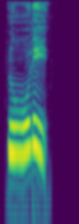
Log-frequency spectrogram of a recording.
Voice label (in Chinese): "奴隶", Chinese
